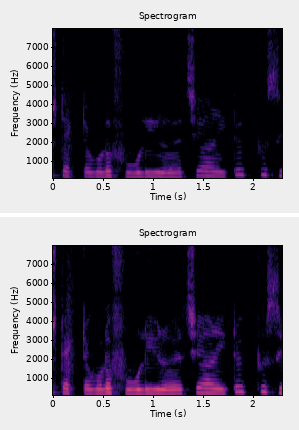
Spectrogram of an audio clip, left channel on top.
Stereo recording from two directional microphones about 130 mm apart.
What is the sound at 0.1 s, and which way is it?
Speech, centre (ahead or behind).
